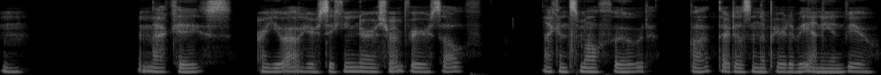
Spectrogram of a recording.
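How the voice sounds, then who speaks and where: A languid cupid who feeds on desire, voiced by a woman in an audio roleplay, speaking to the listener in a deep, husky, gravelly murmur. The delivery stays formal and measured, barely rising or falling, with a quiet teasing edge. It is recorded close and dry, with no room sound. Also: level tone, no echo, full character voice.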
